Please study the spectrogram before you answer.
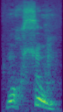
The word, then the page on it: muxsum: Xyzyl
